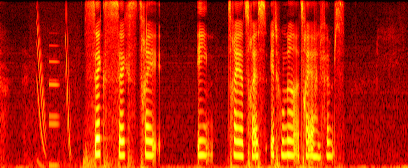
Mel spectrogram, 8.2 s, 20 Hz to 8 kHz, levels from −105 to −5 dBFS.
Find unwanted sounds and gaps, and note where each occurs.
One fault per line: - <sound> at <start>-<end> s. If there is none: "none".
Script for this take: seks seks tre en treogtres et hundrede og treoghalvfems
- chirp at 0.7-1.4 s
